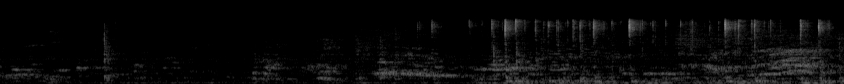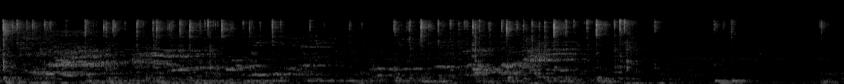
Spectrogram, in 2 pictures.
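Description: Steady keyboard typing clatters throughout, dense rapid keystrokes growing busier midway, with faint speech-like murmurs underneath.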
